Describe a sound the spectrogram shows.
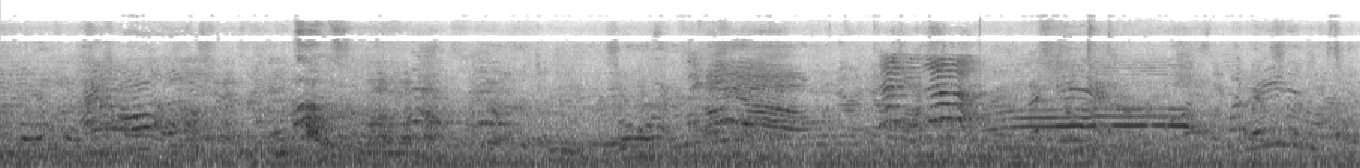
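Children chatter and call out excitedly nearby.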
